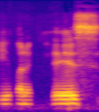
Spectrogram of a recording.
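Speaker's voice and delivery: ordinary delivery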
